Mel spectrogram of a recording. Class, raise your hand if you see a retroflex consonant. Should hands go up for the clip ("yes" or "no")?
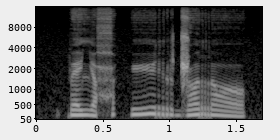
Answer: yes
